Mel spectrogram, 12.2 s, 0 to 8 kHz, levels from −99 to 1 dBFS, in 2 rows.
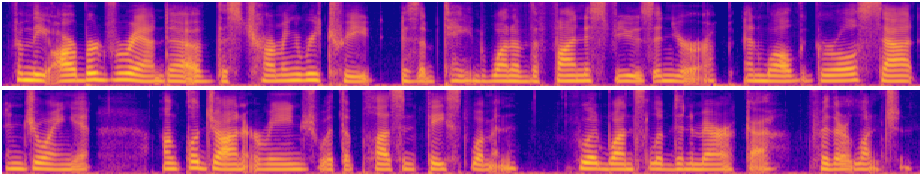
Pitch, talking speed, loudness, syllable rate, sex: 195 Hz, 200 wpm, -19 LUFS, 5.5 syllables/s, female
